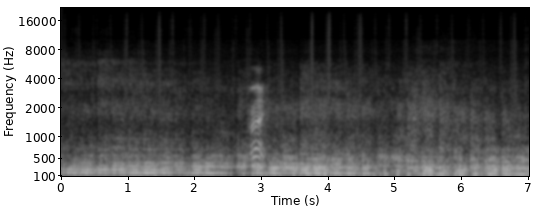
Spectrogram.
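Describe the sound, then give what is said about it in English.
A steady, droning buzz of small engines hums continuously in the background, fairly loud and unbroken, while a person speaks briefly over it. “It's not like motorcycles. It's not like a moped gang. Anyway, all right. Or very low crop dusters. I couldn't tell.”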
